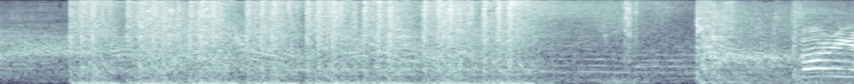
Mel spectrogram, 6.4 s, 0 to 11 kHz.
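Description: Video game gunfire in Mass Effect 3, an impact shot amid a dense, loud barrage of weapon fire that drops briefly before bursting back, with voices talking over the action.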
